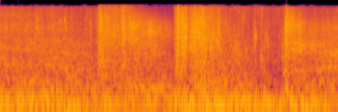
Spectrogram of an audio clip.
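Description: Loud booming impact sound effects laid over music, with several sudden hits about a second apart.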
